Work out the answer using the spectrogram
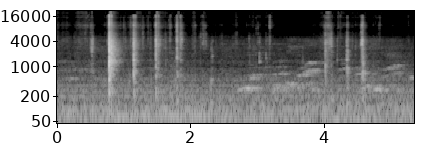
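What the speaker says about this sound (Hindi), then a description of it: "एक कार्ड और लूँगी बस, एक कार्ड और लूँगी।" Tarot cards being shuffled and handled, a sharp riffle burst early followed by scattered soft card snaps and taps, with faint quiet speech in the background.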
